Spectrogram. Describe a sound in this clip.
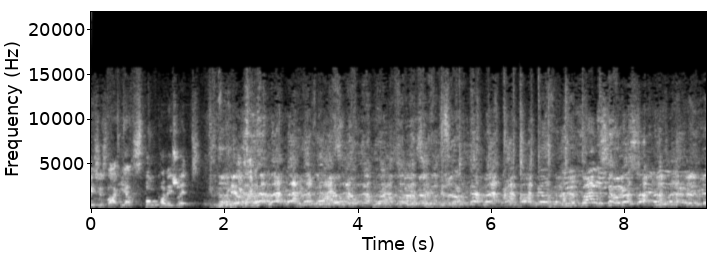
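A man raps energetically through a loudspeaker.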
